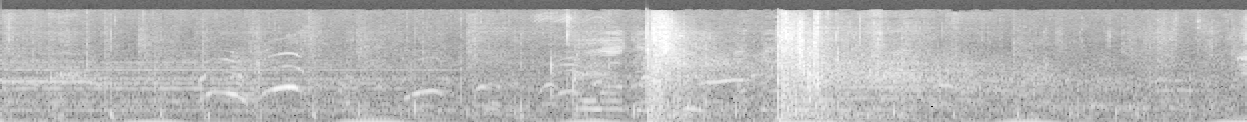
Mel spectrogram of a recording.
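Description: Gunshots from Assassin's Creed Unity crack out in a few sharp bursts over a busy background of game sounds and clopping footsteps.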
